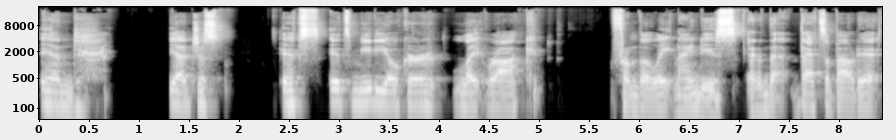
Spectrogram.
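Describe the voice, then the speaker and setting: A man's unremarkable speaking voice, fairly low and fairly even in intonation, at a fairly slow pace in a very clean recording with a silent background. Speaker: music podcast co-host. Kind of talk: casual chat.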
